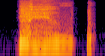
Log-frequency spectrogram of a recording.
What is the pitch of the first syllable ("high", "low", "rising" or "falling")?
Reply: low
